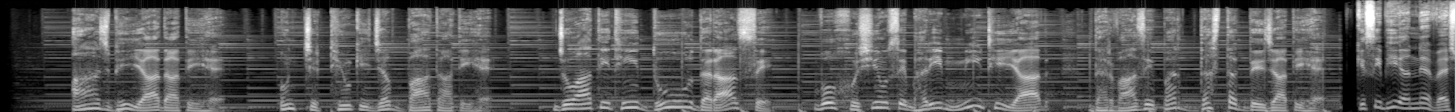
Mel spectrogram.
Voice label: Voice Showreel Hindi

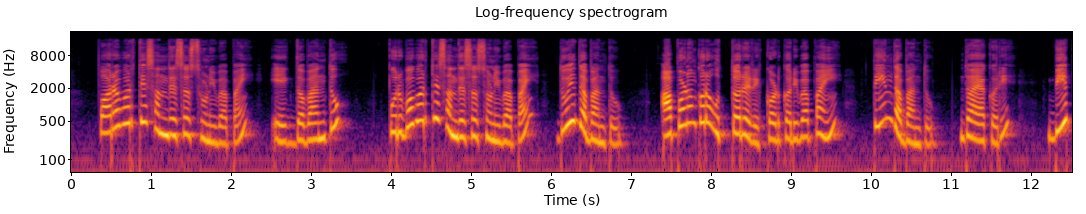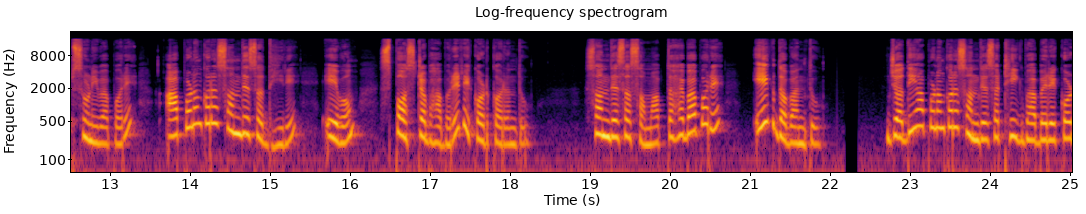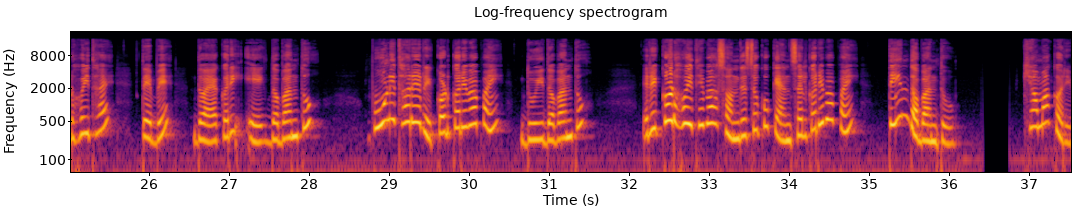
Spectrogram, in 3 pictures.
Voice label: IVR, oriya

